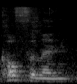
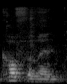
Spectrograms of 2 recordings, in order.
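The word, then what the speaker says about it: cofilin: is that a protein called kofin or you can pronounce it kilin I pronounce it kofin kilin is required so kopin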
